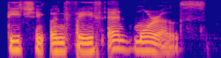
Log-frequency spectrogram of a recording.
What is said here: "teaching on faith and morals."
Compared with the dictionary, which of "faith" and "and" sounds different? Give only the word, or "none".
none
